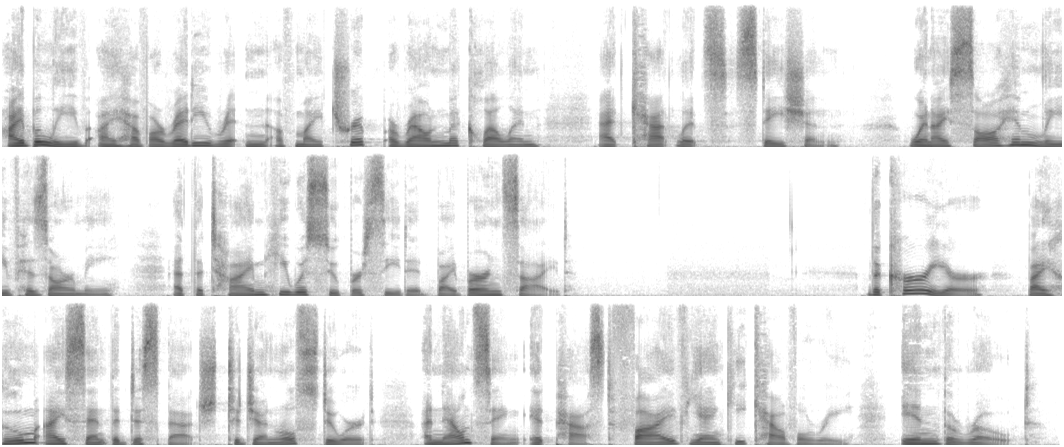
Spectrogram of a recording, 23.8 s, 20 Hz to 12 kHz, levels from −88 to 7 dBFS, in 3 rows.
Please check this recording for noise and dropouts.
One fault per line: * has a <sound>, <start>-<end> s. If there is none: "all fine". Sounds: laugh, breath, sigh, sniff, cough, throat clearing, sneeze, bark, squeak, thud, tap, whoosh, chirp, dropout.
all fine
